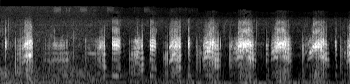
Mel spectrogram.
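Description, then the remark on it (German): A rapid series of nasal, honking albatross chattering calls, fairly loud, repeating in quick irregular bursts with brief gaps, no voices present. “Schnatter, Schnatter, hoffentlich noch lange.”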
